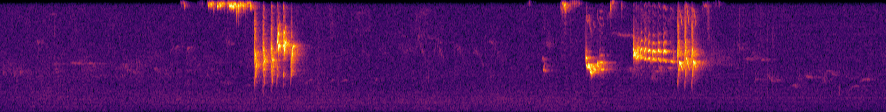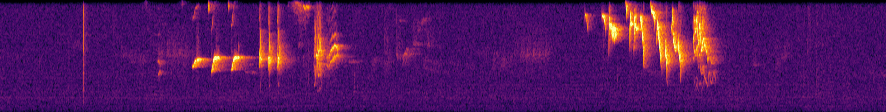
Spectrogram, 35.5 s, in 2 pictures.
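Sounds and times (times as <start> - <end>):
European robin song: 0.0 - 17.6, 20.2 - 24.9, 29.4 - 32.2.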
